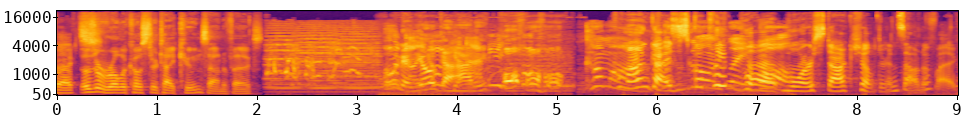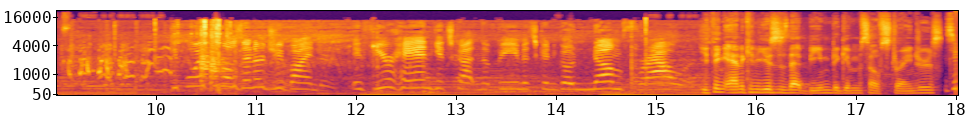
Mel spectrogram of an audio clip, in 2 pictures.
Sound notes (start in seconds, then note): 2.1 stock children laughter. again; 9.4 stock children sound effect number three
